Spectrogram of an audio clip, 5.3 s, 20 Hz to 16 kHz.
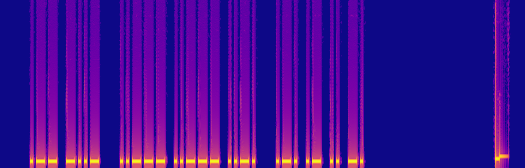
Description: Morse code, heard as a keyed tone, about 40 wpm, 700 Hz. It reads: WX 22F RAIN
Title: Practice QSO - Exchange 2 - Info - 40wpm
